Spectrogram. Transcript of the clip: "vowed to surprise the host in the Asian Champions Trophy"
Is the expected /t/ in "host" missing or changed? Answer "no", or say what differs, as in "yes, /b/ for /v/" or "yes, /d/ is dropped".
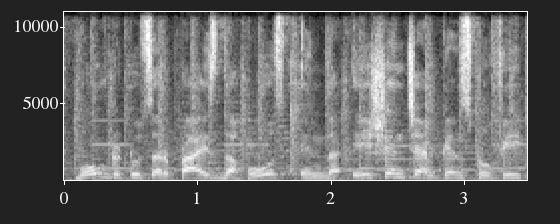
no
